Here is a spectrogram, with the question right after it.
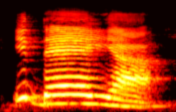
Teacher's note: o dei é a sílaba mais forte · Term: sílaba tônica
